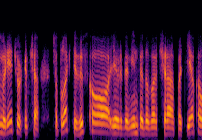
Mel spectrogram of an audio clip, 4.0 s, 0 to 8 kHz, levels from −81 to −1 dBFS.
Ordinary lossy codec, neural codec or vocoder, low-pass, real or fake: Opus, 24 kbps; codec, 24 kHz, 0.9 kbps, WavTokenizer, medium speech release version 2; 7.2 kHz; fake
